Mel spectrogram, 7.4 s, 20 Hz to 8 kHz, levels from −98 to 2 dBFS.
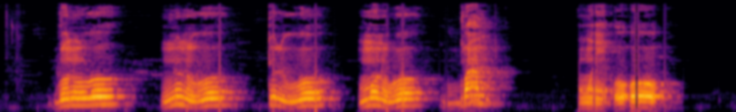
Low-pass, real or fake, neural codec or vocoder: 7.2 kHz; real; none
